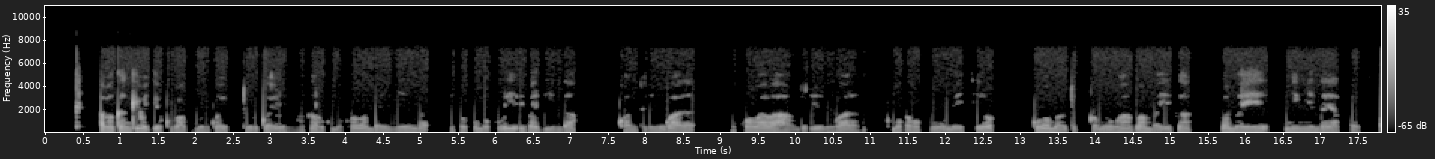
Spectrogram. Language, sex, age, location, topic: Kinyarwanda, female, 18-24, Kigali, health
